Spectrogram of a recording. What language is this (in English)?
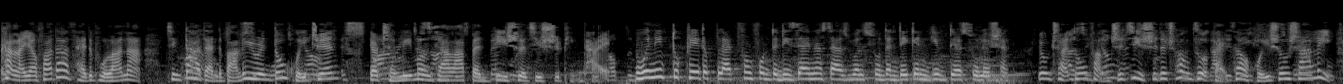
Chinese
